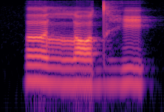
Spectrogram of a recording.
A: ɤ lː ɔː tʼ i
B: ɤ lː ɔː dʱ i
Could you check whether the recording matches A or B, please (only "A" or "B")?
B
